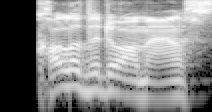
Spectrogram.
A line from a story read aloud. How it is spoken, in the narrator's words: the Queen shrieked out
